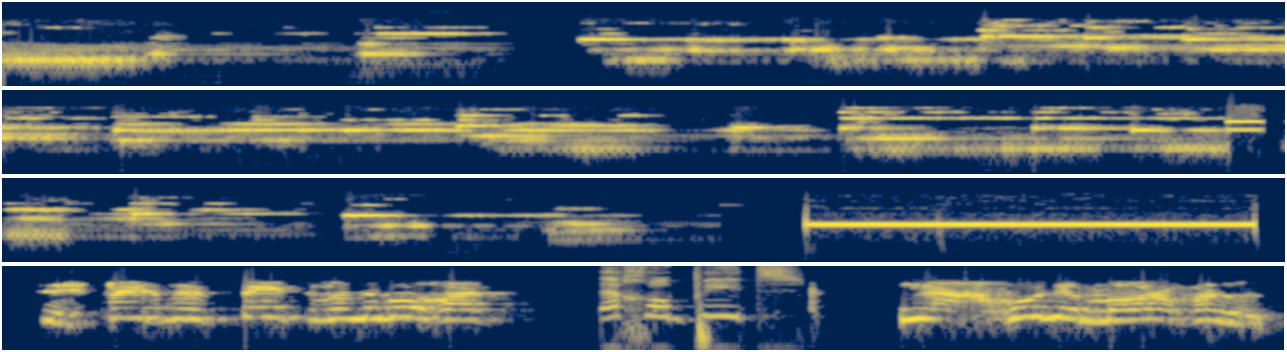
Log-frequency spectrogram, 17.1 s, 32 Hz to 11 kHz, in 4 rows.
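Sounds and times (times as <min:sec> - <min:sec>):
piano melody heard through a telephone line: 0:00.0 - 0:12.8
speech: 0:14.3 - 0:17.0.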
